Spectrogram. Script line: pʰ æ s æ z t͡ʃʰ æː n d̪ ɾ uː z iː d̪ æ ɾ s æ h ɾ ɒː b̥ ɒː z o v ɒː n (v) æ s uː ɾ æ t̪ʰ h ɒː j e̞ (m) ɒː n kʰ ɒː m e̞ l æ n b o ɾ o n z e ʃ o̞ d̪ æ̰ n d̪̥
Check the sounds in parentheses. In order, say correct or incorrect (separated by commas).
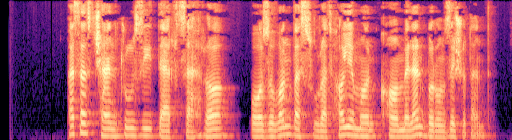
correct, correct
